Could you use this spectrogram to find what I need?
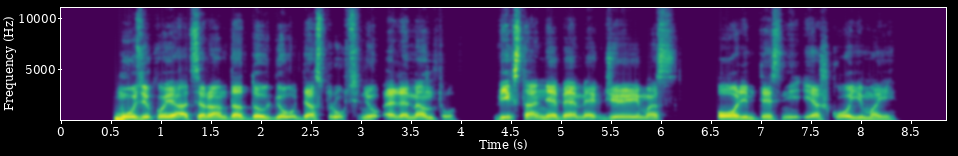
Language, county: Lithuanian, Panevėžys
